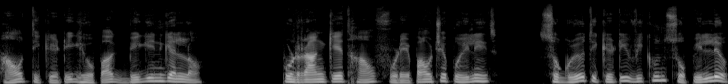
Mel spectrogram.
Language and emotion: Goan Konkani, sad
